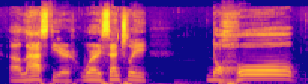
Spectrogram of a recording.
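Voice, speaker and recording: This man has a fairly high pitch and speaks with a Spanish accent. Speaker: crypto podcast host. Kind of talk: casual chat. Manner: animated.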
